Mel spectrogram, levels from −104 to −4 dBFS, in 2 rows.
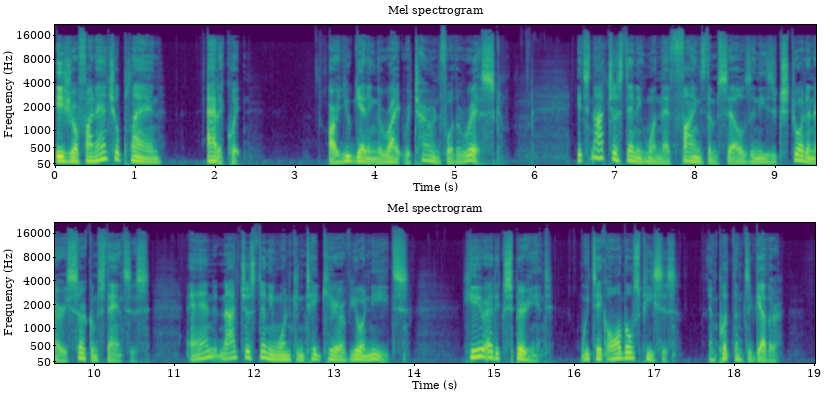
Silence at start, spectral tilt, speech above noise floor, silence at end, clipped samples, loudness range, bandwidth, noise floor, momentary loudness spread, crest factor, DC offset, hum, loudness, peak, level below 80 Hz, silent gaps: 0 s; -5 dB/octave; 42 dB; 0.45 s; under 0.1%; 2 LU; 20 kHz; -63 dBFS; 10 LU; 20 dB; under 0.1%; none; -22 LUFS; -2 dBFS; -48 dBFS; none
